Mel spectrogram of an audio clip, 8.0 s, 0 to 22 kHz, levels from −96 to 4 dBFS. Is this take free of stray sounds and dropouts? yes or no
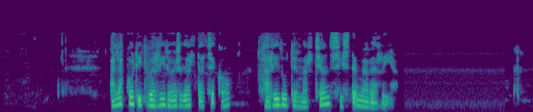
yes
